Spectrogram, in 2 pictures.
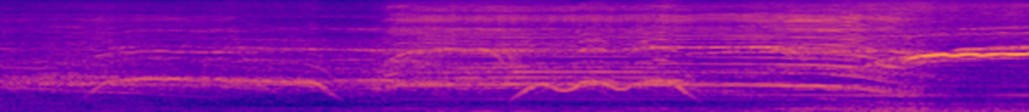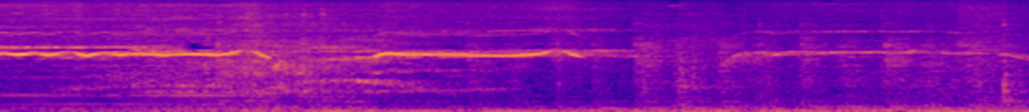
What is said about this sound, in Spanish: Cuando la película comenzó, todo el cine aplaudió y gritó de emoción.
